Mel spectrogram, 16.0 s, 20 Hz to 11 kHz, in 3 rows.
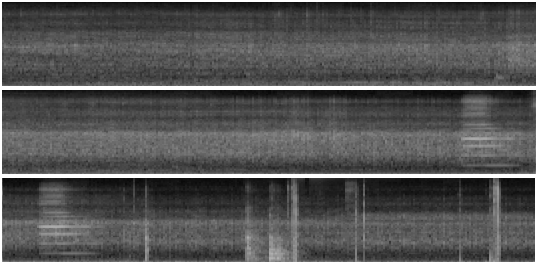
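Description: Sound decoder in a Dapol N gauge Class 56 model diesel locomotive playing its engine running sound through the model's small speaker, growing slightly louder about five seconds in. Two short horn blasts of the same tone sound about a second apart, around ten seconds in. A run of sharp clicks and knocks follows near the end.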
